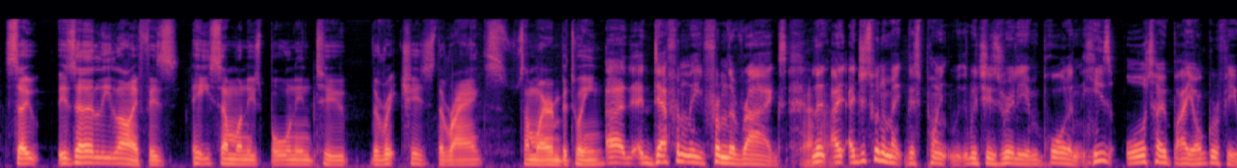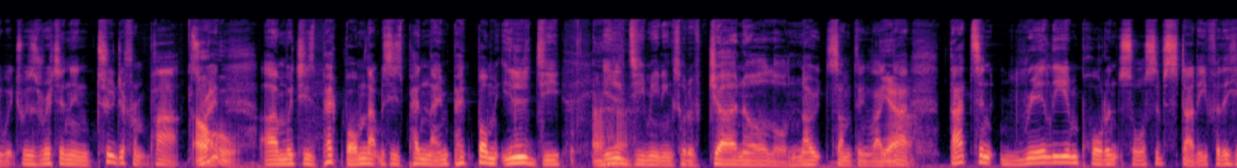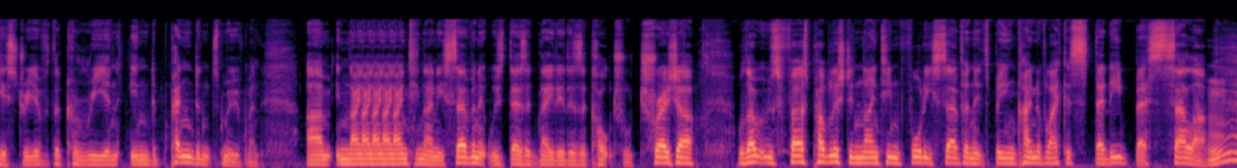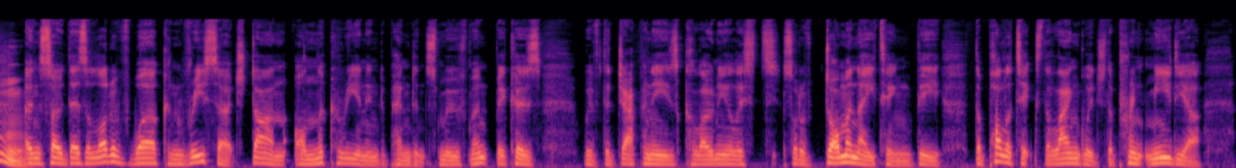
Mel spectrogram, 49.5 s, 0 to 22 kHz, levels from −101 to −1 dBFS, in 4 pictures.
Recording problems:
audio stuttering; at 28 s

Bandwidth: 13.5 kHz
